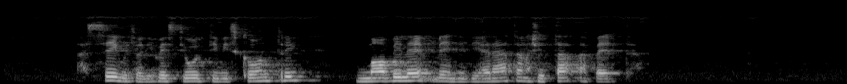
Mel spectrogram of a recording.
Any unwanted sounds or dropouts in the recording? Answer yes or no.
no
